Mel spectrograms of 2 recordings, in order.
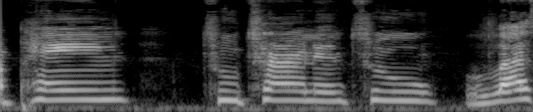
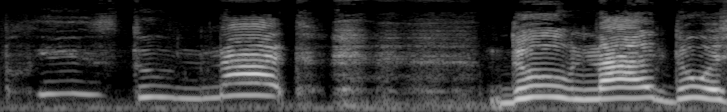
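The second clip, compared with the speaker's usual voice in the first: acted crying, very slow, drawn-out, tearful voice; 4 semitones higher than usual. Retelling crying to a girl at Walmart: retelling a tearful plea. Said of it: "I'm crying to this girl in the Walmart".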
